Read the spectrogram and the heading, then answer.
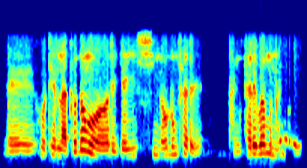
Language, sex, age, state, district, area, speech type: Bodo, male, 18-30, Assam, Chirang, rural, conversation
